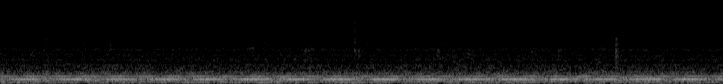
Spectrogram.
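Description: Airliner cabin noise while taxiing: the jet engines' steady drone heard from inside, with a low hum that pulses about twice a second.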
